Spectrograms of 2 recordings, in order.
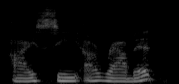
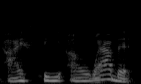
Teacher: someone with a w for r substitution where every time they say i see a rabbit they say i see a wabbit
